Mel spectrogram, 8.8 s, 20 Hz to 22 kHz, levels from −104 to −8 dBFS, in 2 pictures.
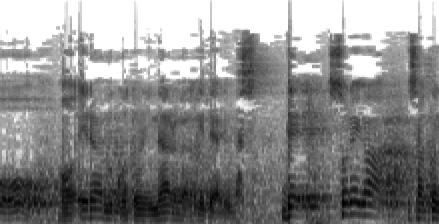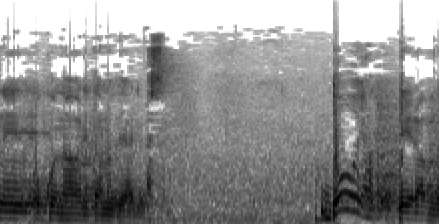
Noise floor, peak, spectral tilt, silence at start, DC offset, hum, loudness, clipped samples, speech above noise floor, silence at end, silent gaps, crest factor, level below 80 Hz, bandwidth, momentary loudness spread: -34 dBFS; 0 dBFS; -4.5 dB/octave; 0 s; under 0.1%; none; -13 LUFS; 0.2%; 21 dB; 0 s; none; 14 dB; -42 dBFS; 13 kHz; 20 LU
